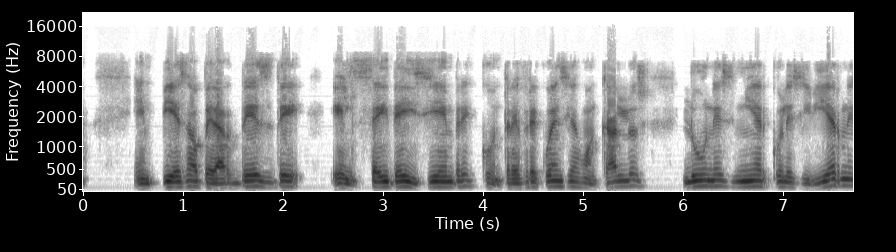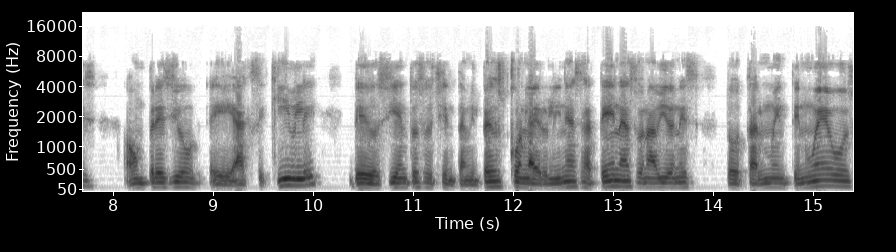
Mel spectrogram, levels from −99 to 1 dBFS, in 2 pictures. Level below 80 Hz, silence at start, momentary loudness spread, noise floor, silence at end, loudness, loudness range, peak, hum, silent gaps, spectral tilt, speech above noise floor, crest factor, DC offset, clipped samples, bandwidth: -70 dBFS; 0 s; 9 LU; -46 dBFS; 0 s; -24 LUFS; 3 LU; -10 dBFS; none; none; -5 dB/octave; 22 dB; 14 dB; under 0.1%; under 0.1%; 10.5 kHz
